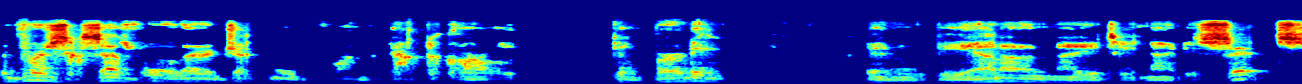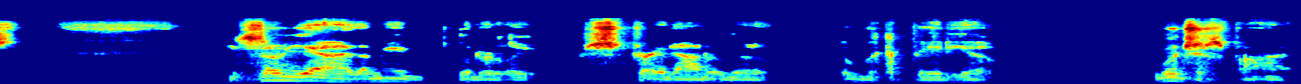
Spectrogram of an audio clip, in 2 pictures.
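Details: Man with a laryngectomy who speaks with a voice prosthesis in a tracheoesophageal puncture, sending trapped air up through the prosthesis to vibrate muscle; tracheoesophageal speech after laryngectomy.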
